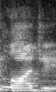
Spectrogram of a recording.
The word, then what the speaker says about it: Logy: It's actually Logi. That's how they pronounced it in the game.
